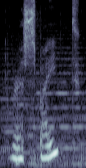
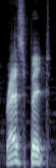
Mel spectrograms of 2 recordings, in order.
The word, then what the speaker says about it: respite: word Is resite Res bite it's not res bite it's respit I'm sure it's an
